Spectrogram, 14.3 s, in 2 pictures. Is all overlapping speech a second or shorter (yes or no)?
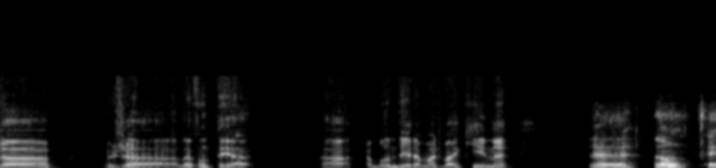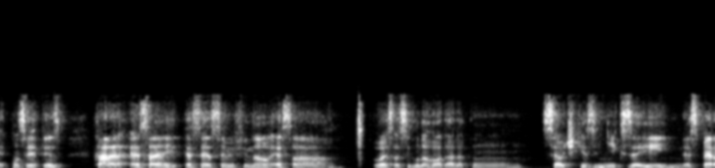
yes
